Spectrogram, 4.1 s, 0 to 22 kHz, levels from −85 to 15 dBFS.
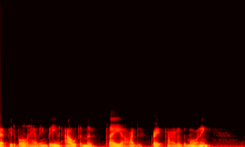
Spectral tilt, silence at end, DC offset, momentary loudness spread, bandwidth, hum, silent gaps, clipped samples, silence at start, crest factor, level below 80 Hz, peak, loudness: -10.5 dB/octave; 0.6 s; 0.2%; 7 LU; 4.5 kHz; none; none; under 0.1%; 0 s; 16 dB; -56 dBFS; -8 dBFS; -25 LUFS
